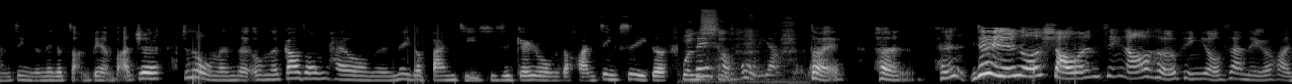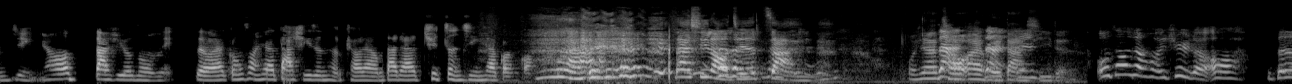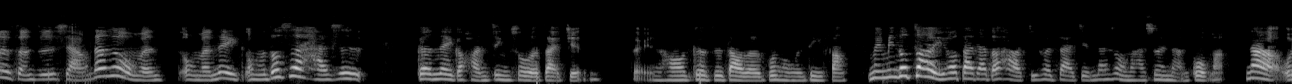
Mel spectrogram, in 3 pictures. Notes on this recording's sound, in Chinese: 與來賓在不同空間錄音，所以會有不同的背景音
